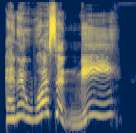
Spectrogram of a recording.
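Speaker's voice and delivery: high, loud, slow denial; emphatic denial. A narrator's reading. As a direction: insist on innocence. Accused woman denies guilt.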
